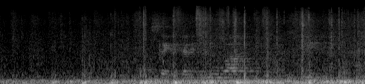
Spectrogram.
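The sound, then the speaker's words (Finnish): The feet of about two dozen children jog in a circle on a padded floor during a karate school warm-up, making a soft, continuous patter of muffled thumps. Voices can be heard in the background. “Täällä parin tusinan lapsen jalat joggaavat ympyrää pehmustetulla lattialla.”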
